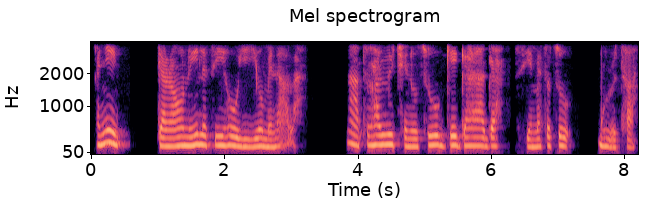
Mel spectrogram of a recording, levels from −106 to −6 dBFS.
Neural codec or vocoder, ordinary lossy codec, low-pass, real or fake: none; AAC, 32 kbps; 3.6 kHz; real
